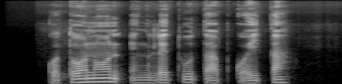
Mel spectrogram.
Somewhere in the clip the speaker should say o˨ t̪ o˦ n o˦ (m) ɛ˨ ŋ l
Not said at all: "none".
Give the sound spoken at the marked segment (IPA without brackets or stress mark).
n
